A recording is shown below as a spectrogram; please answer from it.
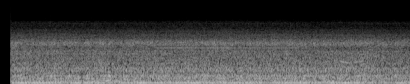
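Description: Coach bus engine idling at the curb: a steady low rumble with an even hiss over it.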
